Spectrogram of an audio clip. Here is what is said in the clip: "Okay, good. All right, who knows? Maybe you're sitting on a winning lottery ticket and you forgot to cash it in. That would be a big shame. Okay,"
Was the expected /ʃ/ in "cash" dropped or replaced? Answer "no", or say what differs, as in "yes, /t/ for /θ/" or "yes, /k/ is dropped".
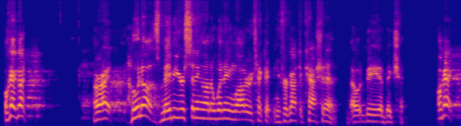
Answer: no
